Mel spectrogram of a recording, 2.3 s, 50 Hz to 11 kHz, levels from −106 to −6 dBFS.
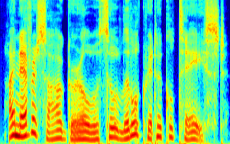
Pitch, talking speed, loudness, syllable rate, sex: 200 Hz, 260 wpm, -19 LUFS, 6.8 syllables/s, female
